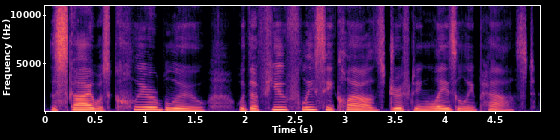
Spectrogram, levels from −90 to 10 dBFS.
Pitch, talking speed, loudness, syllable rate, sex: 210 Hz, 155 wpm, -19 LUFS, 3.8 syllables/s, female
